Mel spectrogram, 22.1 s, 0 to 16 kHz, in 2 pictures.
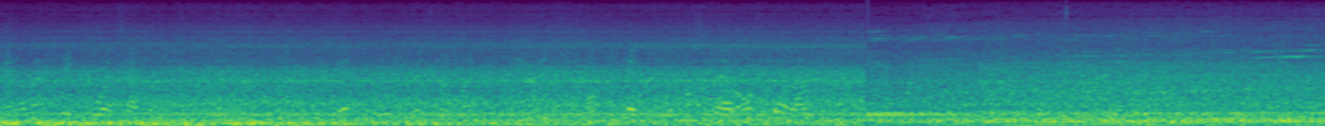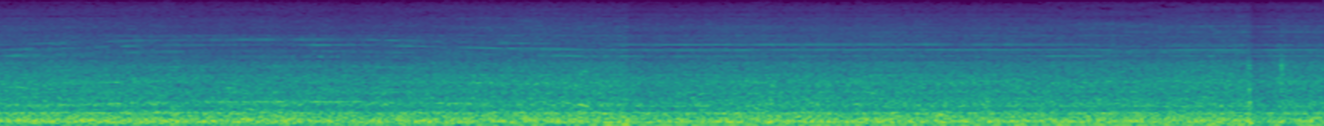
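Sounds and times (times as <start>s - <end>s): jet engines rumbling with whine: 0.0s - 22.0s.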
